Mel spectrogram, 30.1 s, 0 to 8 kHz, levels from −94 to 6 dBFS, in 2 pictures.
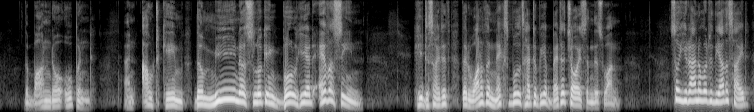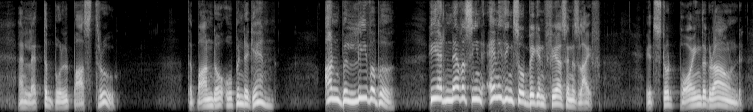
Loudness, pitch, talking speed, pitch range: -13 LUFS, 170 Hz, 135 wpm, 130-210 Hz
